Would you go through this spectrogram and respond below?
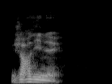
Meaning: small garden; shrubbery
- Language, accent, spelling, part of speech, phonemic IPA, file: French, France, jardinet, noun, /ʒaʁ.di.nɛ/, LL-Q150 (fra)-jardinet.wav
